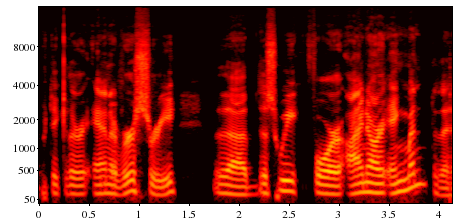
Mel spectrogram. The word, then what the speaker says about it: Einar Ingman: And you've got a particular anniversary this week for Einar Ingman.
